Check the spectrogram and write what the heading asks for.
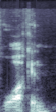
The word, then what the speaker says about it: Walken: I don't ever think I've heard the L pronounced in that one. I think I've only heard is Walken.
